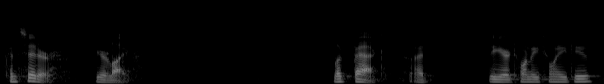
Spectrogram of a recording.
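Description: A man delivering a sermon with a gravelly, creaky edge to his voice. He speaks in short, broken phrases and often restarts them. He moves earnestly between plain teaching and prayers spoken aloud. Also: mid-range voice, unhurried. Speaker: preacher.

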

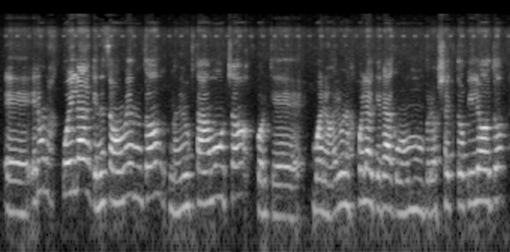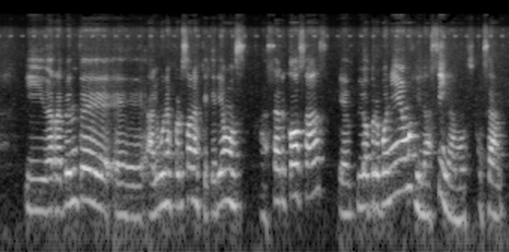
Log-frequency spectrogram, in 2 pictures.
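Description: Joining by webcam from a small home room, a climate activist in her forties speaks with a Rosario-flavored Argentine Spanish accent at a normal speed, her voice a little high. She gives casual interview answers, often using fillers, restarting, and laughing softly.

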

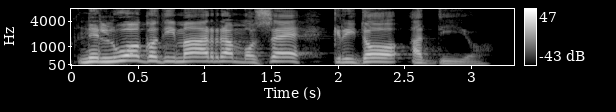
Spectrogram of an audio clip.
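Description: A man's voice: high-pitched, very animated, slow, fairly bright tone. A man preaching a sermon as pastor, earnest, with frequent restarts and stumbles over words.

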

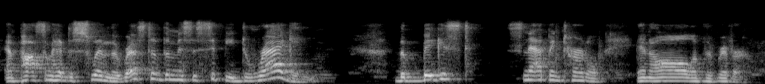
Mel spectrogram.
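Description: A woman storyteller telling a traditional folk tale, animated and conversational. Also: lowish voice, normal speed. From Chickasaw Nation. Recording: dull lo-fi recording.

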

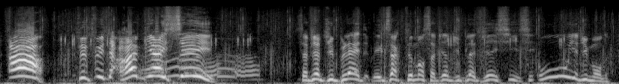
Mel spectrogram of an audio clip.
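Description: Young man, live gaming commentary, very high voice, lively swings, faint background noise. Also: fast. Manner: swings between loud yelling and low muttering, swears a lot. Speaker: gaming streamer.

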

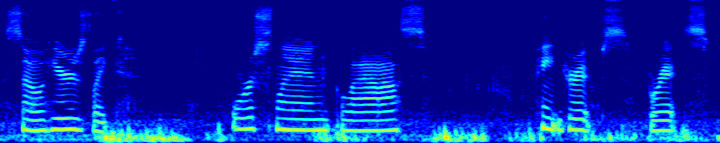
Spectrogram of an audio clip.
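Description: A woman's voice: mid-range voice, completely flat delivery, drawn-out words, pauses often, a little mellow, slight background noise. A woman hosting a casual coloring book haul, talking chattily and with enthusiasm as she flips through her purchases. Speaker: coloring channel host. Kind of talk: casual haul show-and-tell.

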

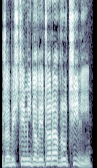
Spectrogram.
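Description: A woman's voice: on the high side, lively intonation, a little fast, no echo, clean studio sound, voice pushed up, lightly acted. A woman voicing a grumbling old landlord. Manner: grumbling, reproachful questions. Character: stern older male manor landlord.

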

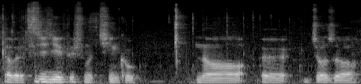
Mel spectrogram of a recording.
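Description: A man's voice: deep voice, level tone, moderate pace, darkish tone. A young man bantering casually with a friend while gaming, joking crudely and swearing a lot. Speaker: gaming video co-host. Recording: faint background noise, keyboard clicking.

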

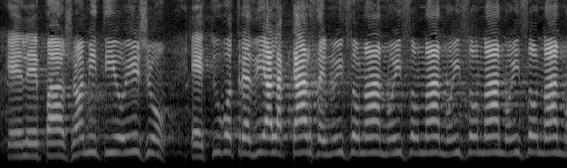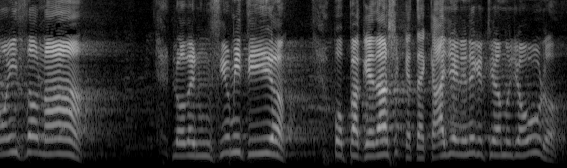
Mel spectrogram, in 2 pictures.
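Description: A woman's voice: high-pitched, steady tone, fairly quick, pushed and bright, long reverb tail. A woman playing a cocky, macho teenage boy from Jaén with an Andalusian accent, brash and teasing on a theatre stage. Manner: brash, teasing, streetwise slang. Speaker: actress. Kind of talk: theatre monologue.

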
